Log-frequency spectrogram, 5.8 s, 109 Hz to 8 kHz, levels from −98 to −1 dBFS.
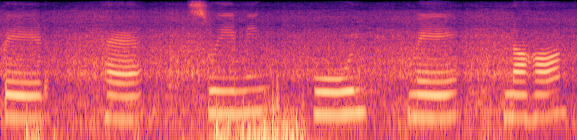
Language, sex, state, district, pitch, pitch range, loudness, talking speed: Hindi, male, Chandigarh, Chandigarh, 225 Hz, 220-240 Hz, -14 LUFS, 60 wpm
